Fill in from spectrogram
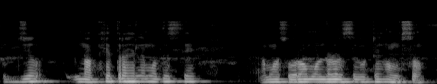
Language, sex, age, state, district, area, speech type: Odia, male, 18-30, Odisha, Puri, urban, spontaneous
